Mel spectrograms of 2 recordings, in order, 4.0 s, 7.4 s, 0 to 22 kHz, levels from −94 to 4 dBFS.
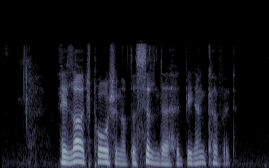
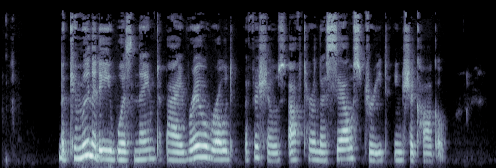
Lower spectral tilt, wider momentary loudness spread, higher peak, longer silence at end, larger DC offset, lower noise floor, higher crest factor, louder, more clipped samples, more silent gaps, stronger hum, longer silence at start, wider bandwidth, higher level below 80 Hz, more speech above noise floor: first, -6 dB/octave vs -3 dB/octave; first, 16 LU vs 12 LU; second, -16 dBFS vs 0 dBFS; second, 0.6 s vs 0.8 s; neither; second, -66 dBFS vs -75 dBFS; first, 22 dB vs 16 dB; second, -37 LUFS vs -16 LUFS; neither; neither; neither; second, 0.4 s vs 0.9 s; second, 8 kHz vs 16.5 kHz; second, -70 dBFS vs -64 dBFS; second, 29 dB vs 59 dB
